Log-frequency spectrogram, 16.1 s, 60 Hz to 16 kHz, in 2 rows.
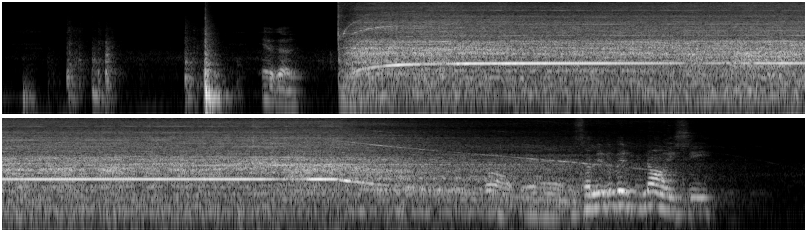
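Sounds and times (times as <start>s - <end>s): vacuum cleaner motor whine: 3.4s - 16.0s.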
